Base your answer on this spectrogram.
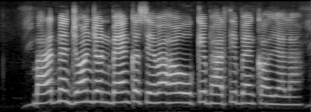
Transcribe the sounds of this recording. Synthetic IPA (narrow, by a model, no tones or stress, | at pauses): bʱaːɾət̪mẽd͡ʒɔːnd͡ʒɔːnbɛ̃ːŋkːaseːʋaɦoooːkebʱaːɾt̪iːəbɛ̃ːŋkːəɦld͡ʒaːlaː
